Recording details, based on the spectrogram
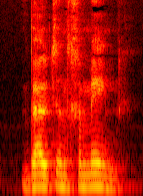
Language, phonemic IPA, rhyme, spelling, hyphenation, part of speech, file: Dutch, /ˌbœy̯.tə(n).ɣəˈmeːn/, -eːn, buitengemeen, bui‧ten‧ge‧meen, adjective, Nl-buitengemeen.ogg
- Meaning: exceptional, uncommon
